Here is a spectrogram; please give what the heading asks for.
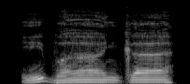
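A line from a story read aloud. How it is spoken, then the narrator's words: Dreamy, pleased drawl. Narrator (Russian): мечтательно с довольной рожей протянул Иван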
